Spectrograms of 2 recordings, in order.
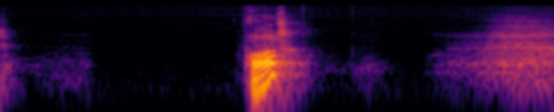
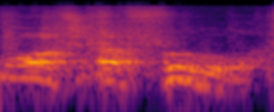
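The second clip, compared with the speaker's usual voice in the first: mock self-scolding; 7 semitones higher, 7 dB quieter, much slower than usual. Shown as a demonstration. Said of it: "repeats in drawn-out voice".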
